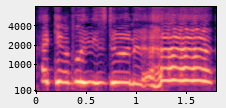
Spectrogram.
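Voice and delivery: very high, slow, squealing voice; imitating the It Follows smiling lady; creepy smiling lady. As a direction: mimic a horror-movie grin voice. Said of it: "And that's what she was doing".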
